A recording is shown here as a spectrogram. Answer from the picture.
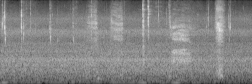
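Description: Heavy rain falling outside, a steady hiss throughout, with light clicks of chopsticks and a spoon against the noodle container and a couple of louder eating noises about three and a half and four and a half seconds in.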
